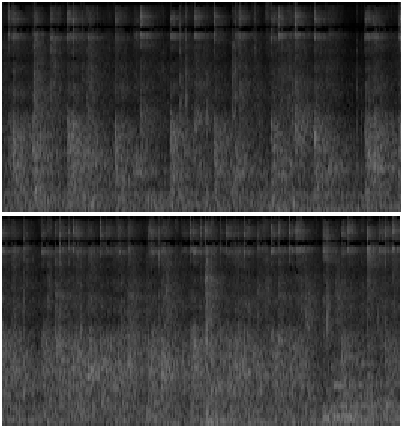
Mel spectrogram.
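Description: A ball pings back and forth across a table tennis table in an echoing hall.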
